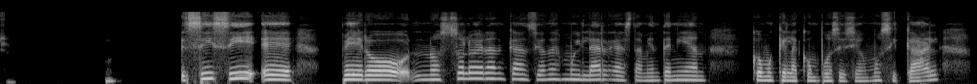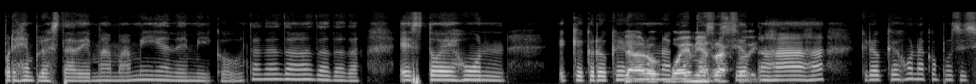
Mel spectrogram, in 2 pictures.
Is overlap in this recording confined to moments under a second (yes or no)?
no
